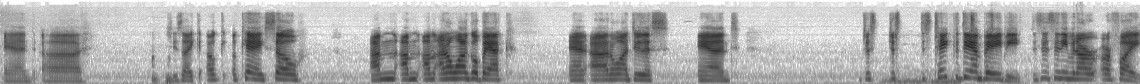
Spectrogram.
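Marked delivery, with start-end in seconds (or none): 2.1-11.4 very scared, fearful, frightened voice. Playing a character handing over a baby: scared, as Nova. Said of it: "appearing very scared".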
